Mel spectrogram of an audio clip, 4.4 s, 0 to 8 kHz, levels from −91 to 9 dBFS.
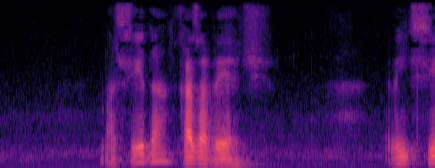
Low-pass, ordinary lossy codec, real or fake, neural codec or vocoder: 7.2 kHz; MP3, 32 kbps; real; none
